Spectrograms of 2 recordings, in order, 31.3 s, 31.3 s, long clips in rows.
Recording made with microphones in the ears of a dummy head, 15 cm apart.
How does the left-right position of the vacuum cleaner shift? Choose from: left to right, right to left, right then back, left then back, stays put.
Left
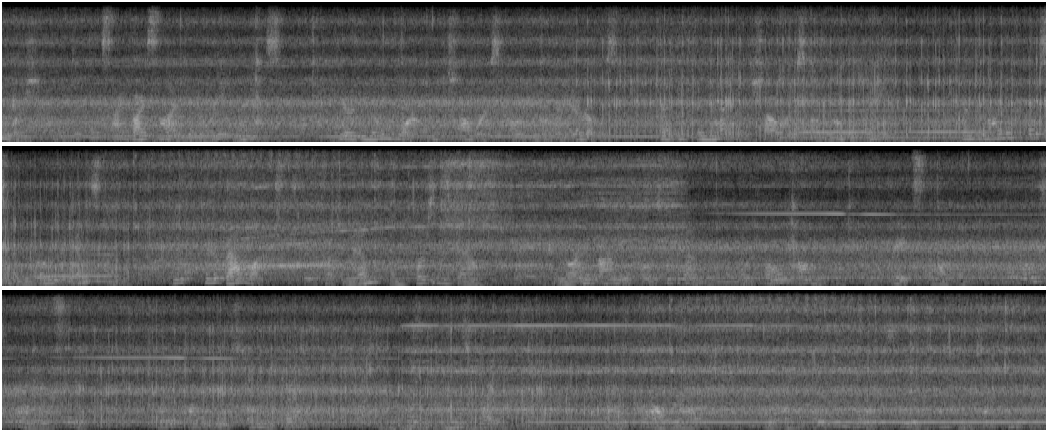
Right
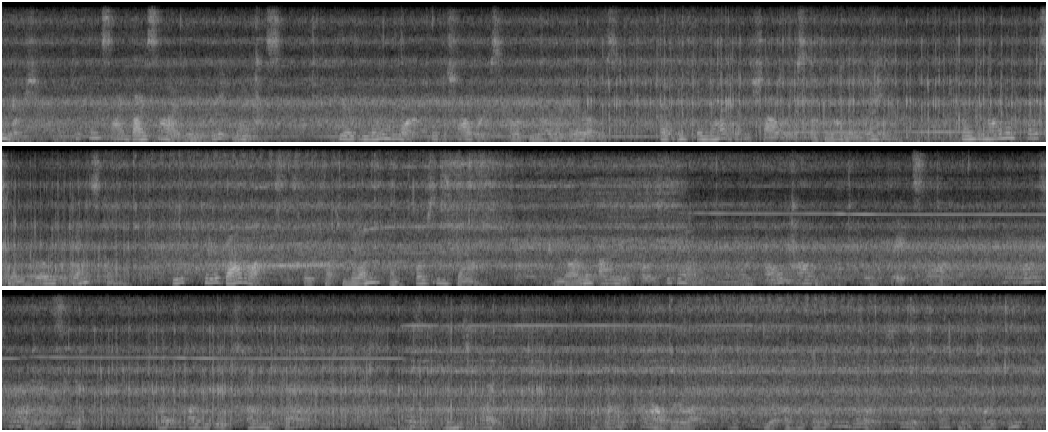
right to left.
